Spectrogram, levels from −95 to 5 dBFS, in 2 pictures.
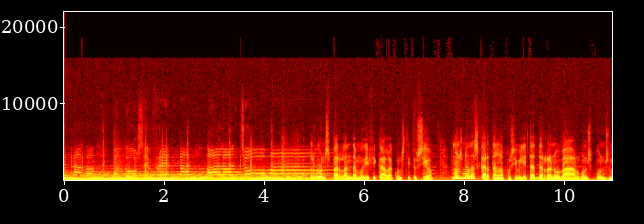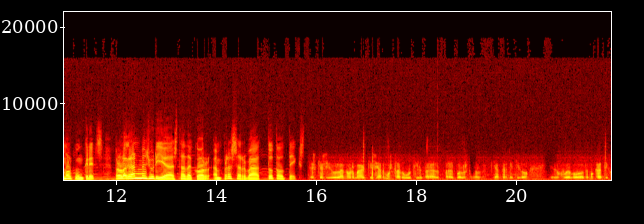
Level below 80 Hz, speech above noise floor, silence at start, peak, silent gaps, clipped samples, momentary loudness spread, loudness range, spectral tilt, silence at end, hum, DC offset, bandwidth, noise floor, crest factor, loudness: -26 dBFS; 27 dB; 0 s; -2 dBFS; none; under 0.1%; 17 LU; 14 LU; -8 dB/octave; 0.1 s; none; under 0.1%; 8.2 kHz; -42 dBFS; 14 dB; -16 LUFS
